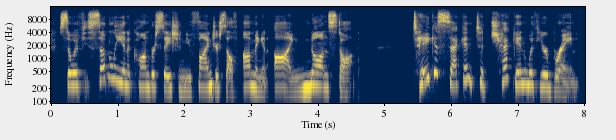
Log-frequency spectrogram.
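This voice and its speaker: This woman has a normal speaking voice with a fairly high pitch and lively intonation. She keeps a moderate pace over a quiet background. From Canada. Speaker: public speaking coach. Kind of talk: interview conversation, advice.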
